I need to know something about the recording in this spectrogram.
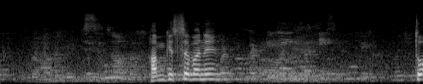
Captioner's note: voices from the audience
